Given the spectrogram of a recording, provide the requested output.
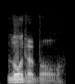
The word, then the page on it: laudable: British English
